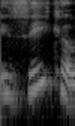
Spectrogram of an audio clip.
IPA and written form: ɪˈziːkiəl (Ezekiel)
